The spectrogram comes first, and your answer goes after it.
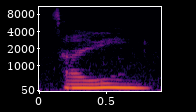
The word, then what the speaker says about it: Cyrene: Cyrene.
